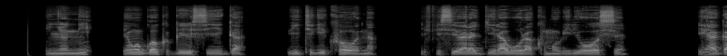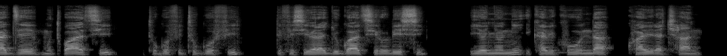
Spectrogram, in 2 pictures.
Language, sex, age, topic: Rundi, male, 18-24, agriculture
